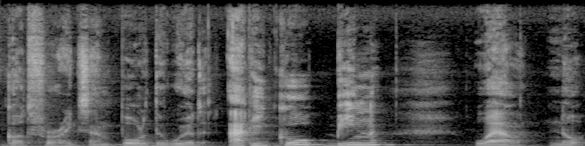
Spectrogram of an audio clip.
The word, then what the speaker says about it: haricot: Well, this letter actually is never said at the end, at the beginning, or inside a word. So let's see some example about it. We've got, for example, the word haricot, bean.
